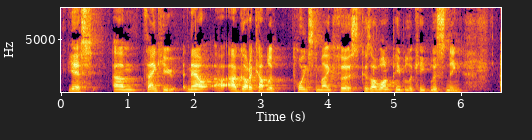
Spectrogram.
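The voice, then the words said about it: Non-local accent, not Northumbrian. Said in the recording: “your accent would suggest you've not always lived in Northumberland ... what brought you to the other side of the world”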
